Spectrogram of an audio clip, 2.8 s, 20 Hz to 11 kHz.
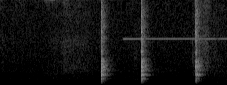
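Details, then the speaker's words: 1956/57 Hotpoint 17S301 tube TV, brightness up, 12kV final anode present but no raster (CRT believed shot despite testing good): faint thin very high whine behind sharp clicks; flyback high-voltage whine present. "I can hear the high voltage back there. You can hear it whining."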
